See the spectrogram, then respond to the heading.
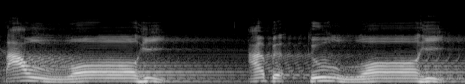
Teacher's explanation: Ketika dibaca sebelumnya dibaca fathah atau dhammah, lamnya menjadi tafkhim, bacaannya tallahi, abdullahi.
